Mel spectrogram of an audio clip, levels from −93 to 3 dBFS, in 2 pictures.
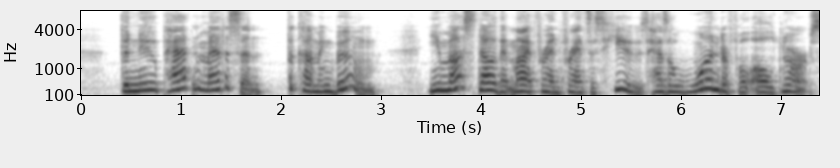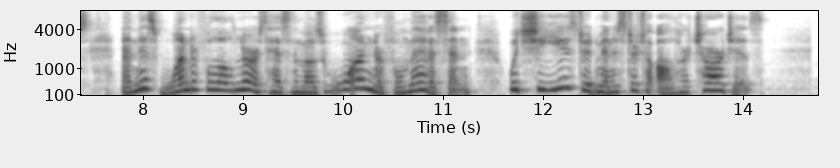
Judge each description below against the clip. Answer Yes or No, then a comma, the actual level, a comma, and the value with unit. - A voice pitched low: No, high, 225 Hz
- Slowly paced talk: No, average, 160 wpm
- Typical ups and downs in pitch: No, wide, 5.8 semitones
